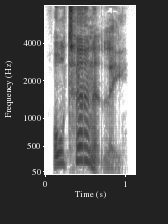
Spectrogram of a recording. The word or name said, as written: alternately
